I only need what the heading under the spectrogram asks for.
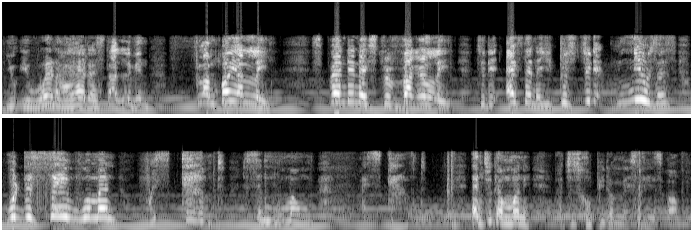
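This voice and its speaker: A man's voice: high voice, fairly quick, hardly any pauses, natural voice. A man playing an exasperated scammer husband in a film drama, emphatic and stammering over repeated words. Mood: exasperated, furious. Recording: muffled lo-fi audio with faint music.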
